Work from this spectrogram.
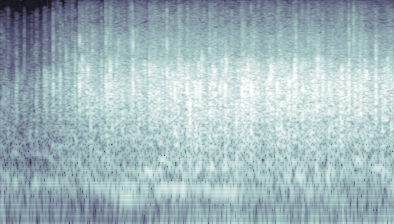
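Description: Video game crowd applause in Batman: The Telltale Series swells up after a quiet start and stays as steady, dense clapping through to the end.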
